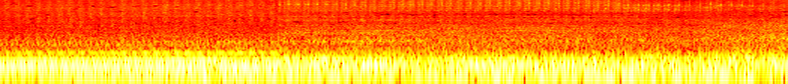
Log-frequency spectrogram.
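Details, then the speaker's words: Triumph Renown after replacing broken exhaust section that had fallen off: steady, low, even idle with deep smooth note, no puffing or blowing from exhaust; much quieter, tappets audibly need adjusting. "give it a bit of a run now with the exhaust not blowing too much you can actually get tap it you clearly need adjusting but yeah much quieter much quieter"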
